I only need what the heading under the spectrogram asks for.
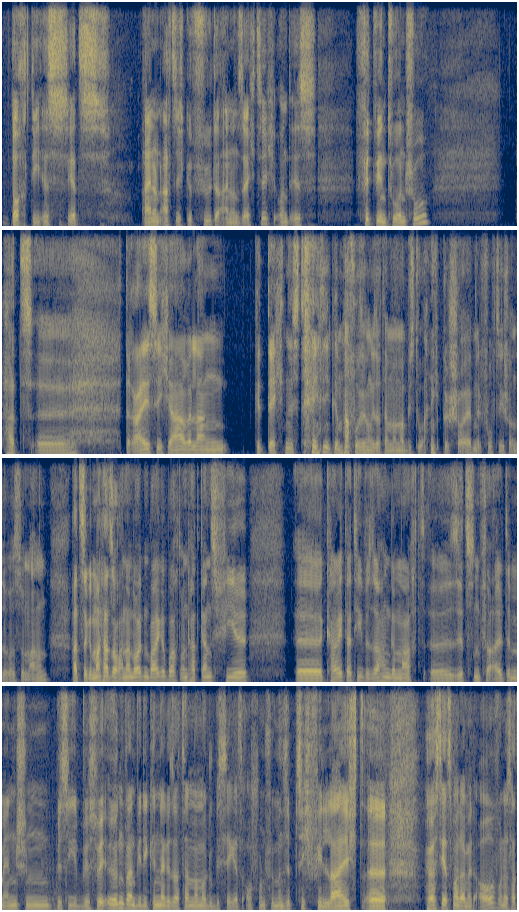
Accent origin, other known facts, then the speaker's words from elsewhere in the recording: Waltrop, North Rhine-Westphalia, Germany; also born or lived in Oberhausen; Ich bin in Oberhausen geboren und bin da in Waltrop noch aufgewachsen und war nicht in der katholischen Landjugend.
